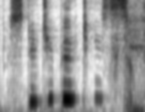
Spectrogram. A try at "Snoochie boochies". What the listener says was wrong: What'd you say? It sounded like you said Stoochie with a T. Snooch. S-N. Snooch. Snoochie boochies.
